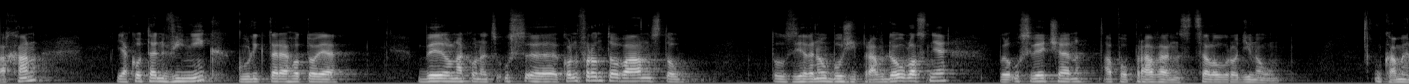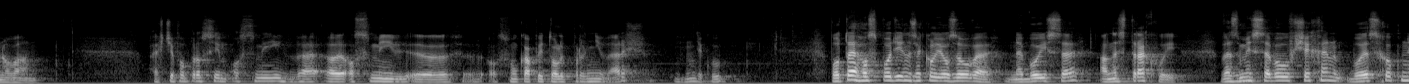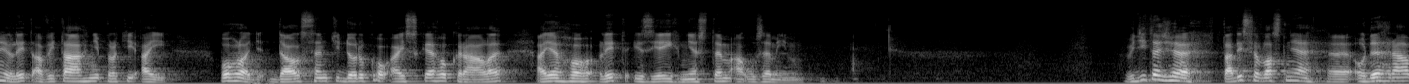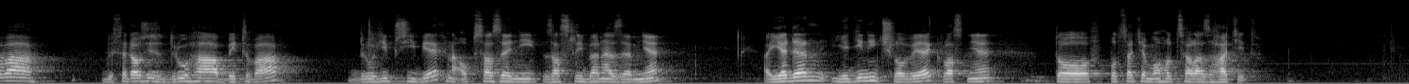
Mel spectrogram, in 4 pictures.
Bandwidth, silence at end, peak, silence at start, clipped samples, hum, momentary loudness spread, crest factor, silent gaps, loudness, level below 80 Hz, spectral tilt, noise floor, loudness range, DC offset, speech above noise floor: 13 kHz; 1.55 s; 0 dBFS; 0 s; under 0.1%; none; 14 LU; 20 dB; none; -21 LUFS; -60 dBFS; -6.5 dB/octave; -58 dBFS; 8 LU; 1%; 37 dB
